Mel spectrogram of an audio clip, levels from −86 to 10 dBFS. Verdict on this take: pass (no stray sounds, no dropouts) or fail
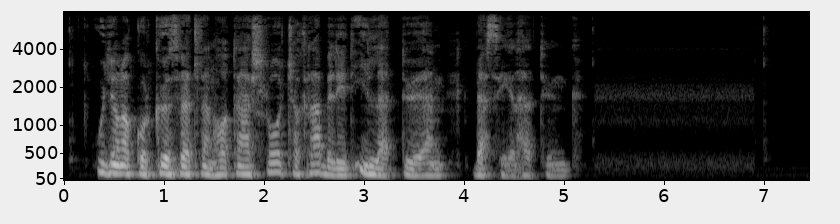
pass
